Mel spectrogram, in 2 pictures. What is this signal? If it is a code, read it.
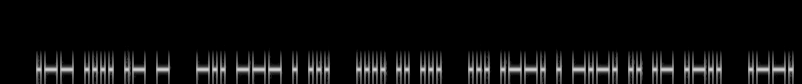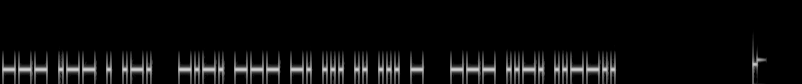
Morse code, heard as a keyed tone, about 30 wpm, 700 Hz. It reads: WHAT DOES HIS SPECIAL POWER CONSIST OF?
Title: Sentences from Top 1400 Words 30wpm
